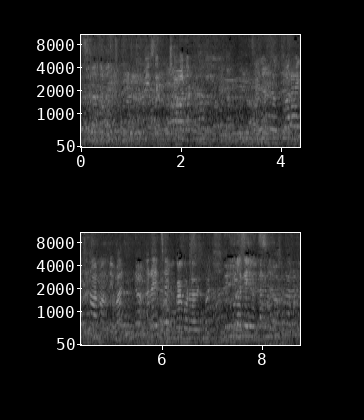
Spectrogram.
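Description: Indistinct chatter: several people talking at once, their words overlapping.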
